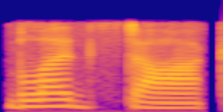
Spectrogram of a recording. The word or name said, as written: bloodstock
